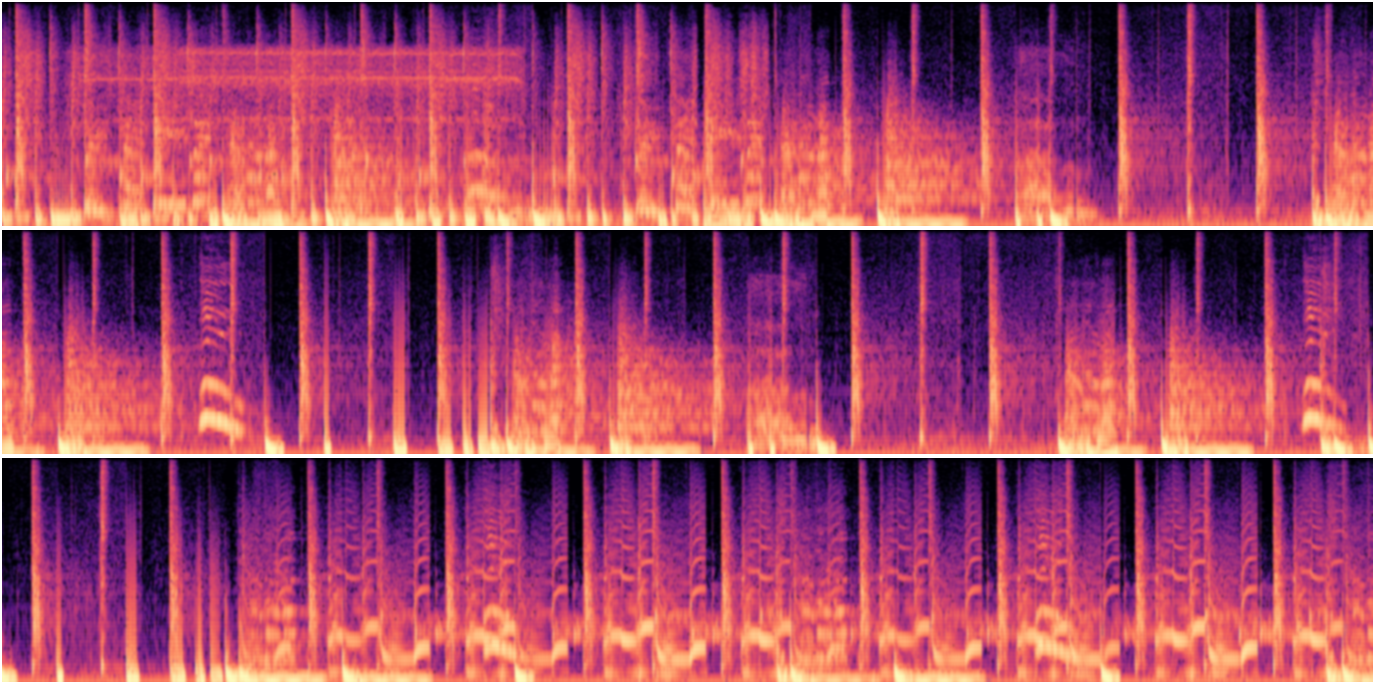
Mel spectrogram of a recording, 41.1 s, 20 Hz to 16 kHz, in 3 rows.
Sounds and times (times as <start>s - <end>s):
Music: 0.0s - 41.1s.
